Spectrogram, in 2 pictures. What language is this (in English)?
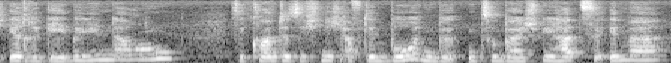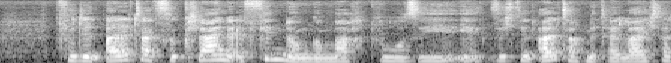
German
